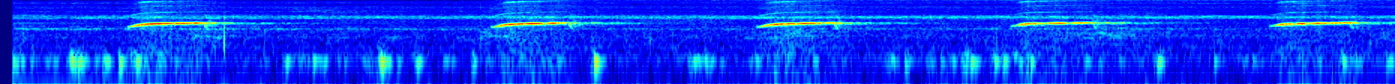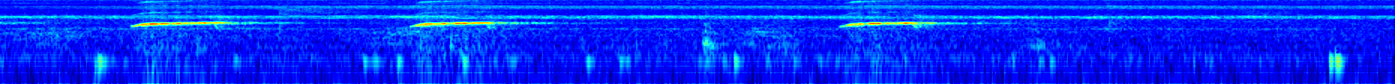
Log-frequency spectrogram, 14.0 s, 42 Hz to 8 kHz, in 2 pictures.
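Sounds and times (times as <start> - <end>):
Banded Kingfisher calling: 3.8 - 9.8, 11.2 - 12.1.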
